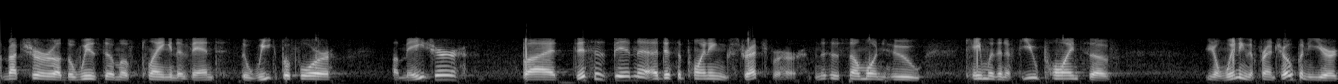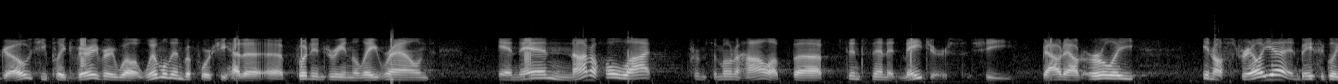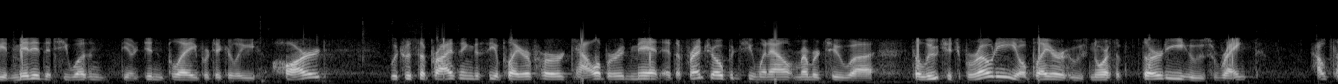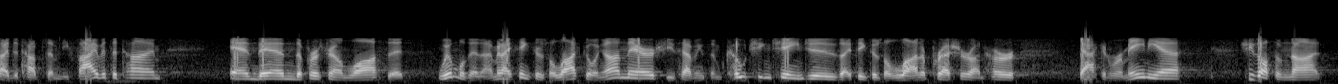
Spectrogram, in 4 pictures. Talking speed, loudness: 190 wpm, -21 LUFS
